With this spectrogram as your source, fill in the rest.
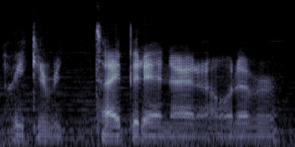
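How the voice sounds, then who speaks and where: A man's voice: rumbling low, completely flat delivery, very fast, creaky, pushed and bright, faint music behind. A man playing a tabletop roleplaying game, chatting casually as he works out his moves.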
